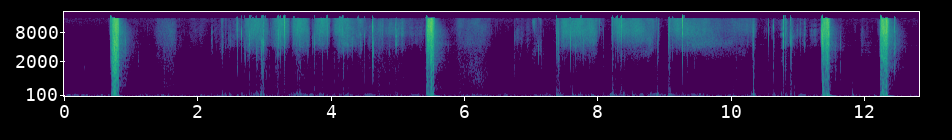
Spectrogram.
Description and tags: wax 2 mono
Variation 2. Recording of a woman waxing her legs. Multiple actions were recorded. RODE NTG-2 microphone
legs, wax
